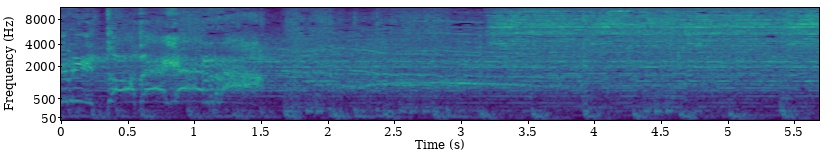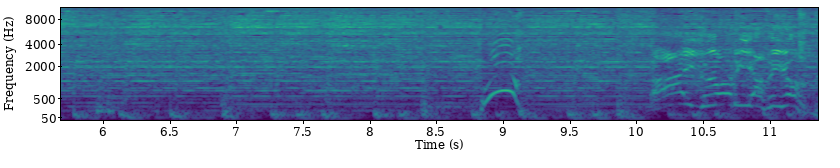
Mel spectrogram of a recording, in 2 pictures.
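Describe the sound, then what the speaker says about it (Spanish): A church congregation roars a collective war cry during a sermon, a dense, sustained wall of yelling and whooping voices, loud and close, with shouting swelling throughout. "¿Alguien dé un grito de guerra?"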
